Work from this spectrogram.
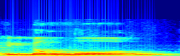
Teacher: الا اللہ کے لام کو لام اسم جلالہ سے ملا دینا ہے، لام اسم جلالہ لام کی زبر کی وجہ سے پر پڑ جائے گا۔ الا اللہ، ہاں پر پیش ہے، جلدی پڑھیں گے۔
